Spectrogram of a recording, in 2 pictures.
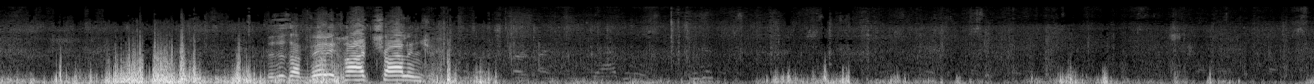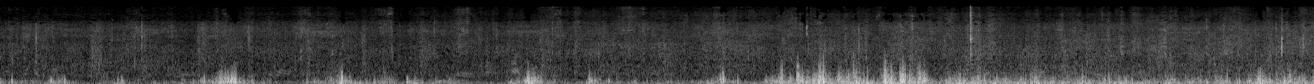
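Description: Boots crunch on loose gravel as a group walks.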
